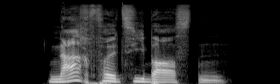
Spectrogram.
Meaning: 1. superlative degree of nachvollziehbar 2. inflection of nachvollziehbar: strong genitive masculine/neuter singular superlative degree
- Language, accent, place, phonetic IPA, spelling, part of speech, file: German, Germany, Berlin, [ˈnaːxfɔlt͡siːbaːɐ̯stn̩], nachvollziehbarsten, adjective, De-nachvollziehbarsten.ogg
